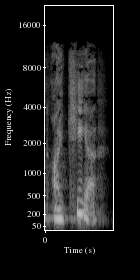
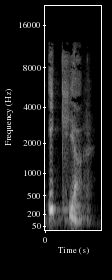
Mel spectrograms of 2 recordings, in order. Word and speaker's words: IKEA: In England, we pronounce it IKEA, but in Sweden, they pronounce it IKEA.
